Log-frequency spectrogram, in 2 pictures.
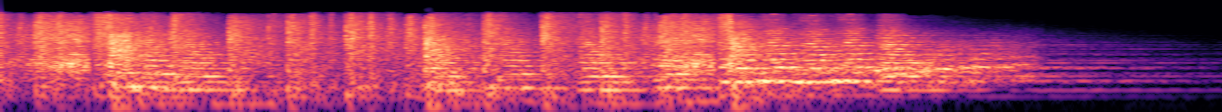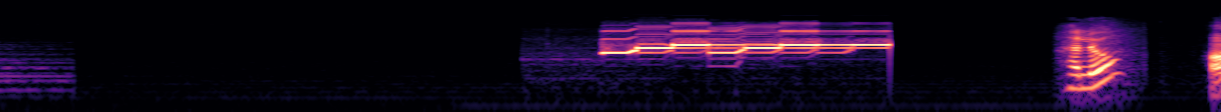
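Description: On a Hindi TV serial, a mobile phone ringtone plays a short, bright melodic burst of repeated tones, then a brief second chirp, after a loud dramatic music passage fades into silence.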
